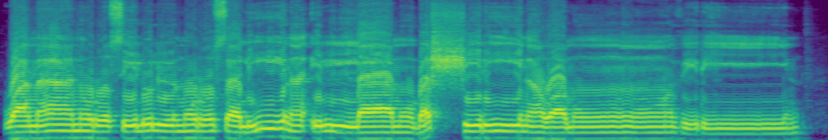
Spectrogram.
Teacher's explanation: یہاں دونوں جگہ را کو ہم لائٹ پڑھیں گے یعنی کہ پتلی آواز سے پڑھیں گے کیونکہ اس کی ساؤنڈ نیچے جا رہی ہے.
